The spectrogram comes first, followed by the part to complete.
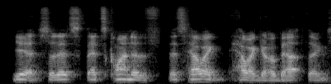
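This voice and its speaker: A man with a New Zealand accent at a fairly quick pace and medium pitch, on a very clean recording with a silent background. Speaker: elite ultra runner. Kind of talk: podcast interview. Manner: animated.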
